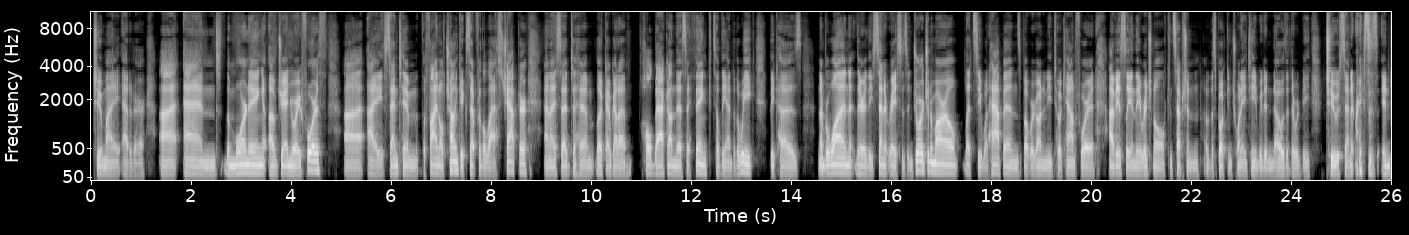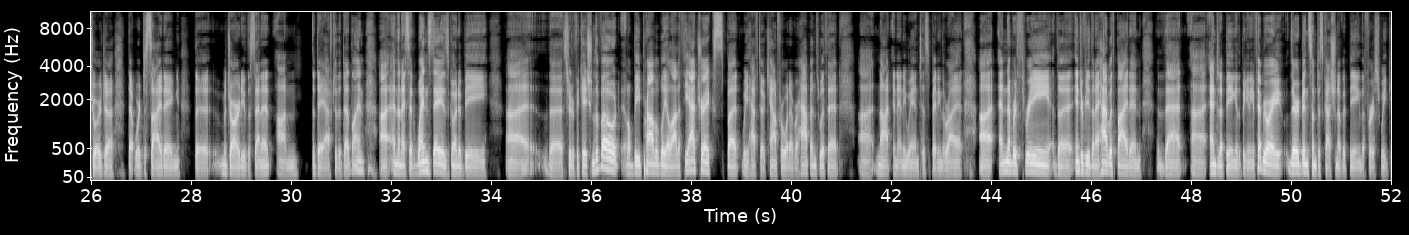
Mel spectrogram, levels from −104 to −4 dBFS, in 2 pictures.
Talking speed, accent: 205 wpm, American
